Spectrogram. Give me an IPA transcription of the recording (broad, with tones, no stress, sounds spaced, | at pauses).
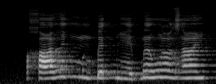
χ ɑ˨˦ ð i˦ ŋ͡m ə̃˧˩˧ ɡ͡b ɛ˨˦ ɡ͡b ĩ˩ e̯ ɓ ə̃˦ w ũ˦˨ zˤ ĩ˦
